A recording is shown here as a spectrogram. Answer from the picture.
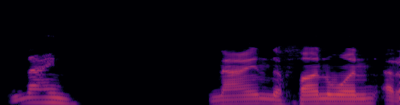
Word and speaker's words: Nein: It looks like it's the word nine, but like the way a German would say it. Nein.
